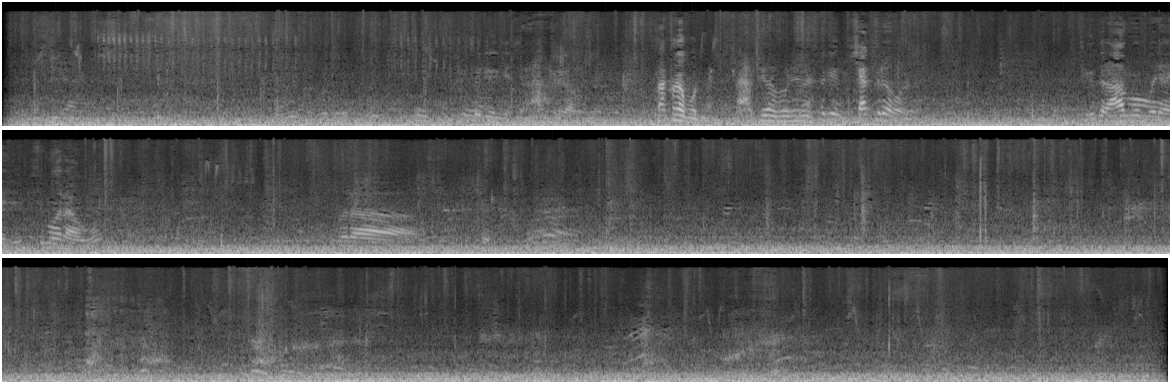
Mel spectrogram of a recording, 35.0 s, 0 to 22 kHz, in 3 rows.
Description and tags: People talking. Man cough and spit
20120118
